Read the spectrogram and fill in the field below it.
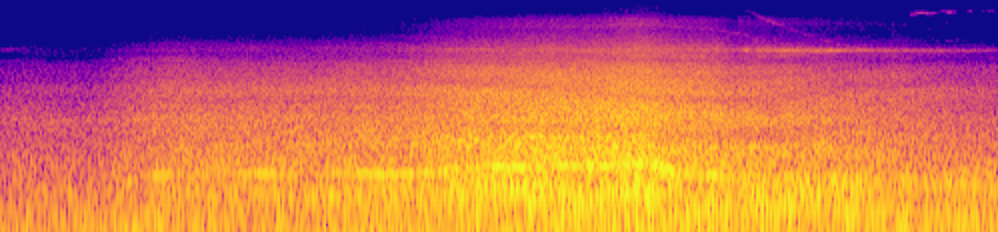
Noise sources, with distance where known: large-sounding engine, near

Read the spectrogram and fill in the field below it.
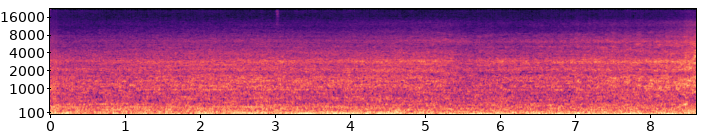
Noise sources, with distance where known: large-sounding engine

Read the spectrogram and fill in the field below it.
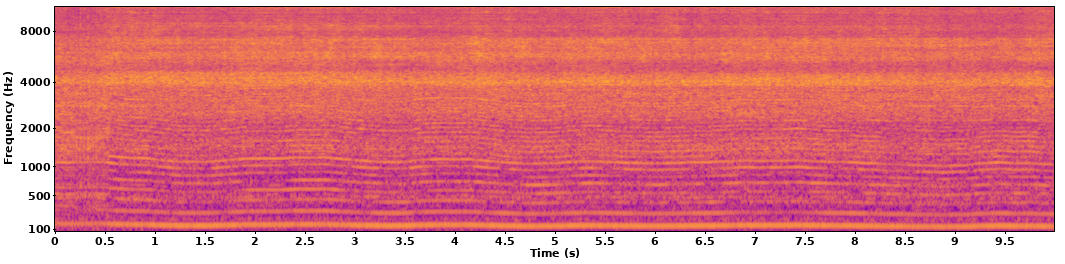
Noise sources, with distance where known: unidentified powered saw

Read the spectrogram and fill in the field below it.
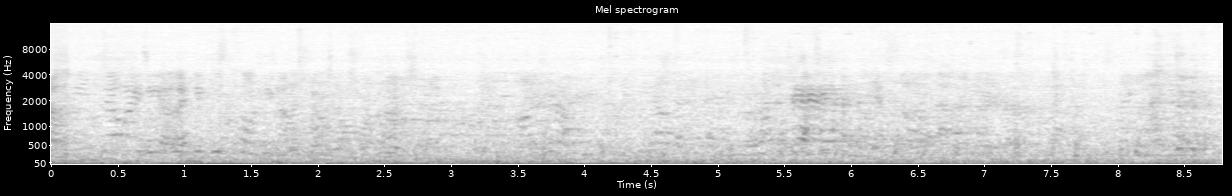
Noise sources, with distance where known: person or small group talking, near

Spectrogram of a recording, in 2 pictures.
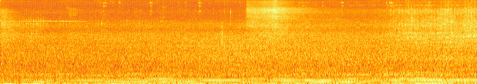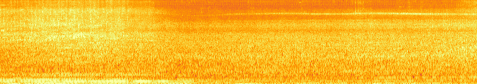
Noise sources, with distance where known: medium-sounding engine, near; large-sounding engine

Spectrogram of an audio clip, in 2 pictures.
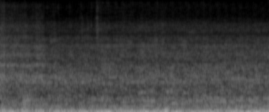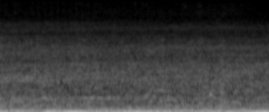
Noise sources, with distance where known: large-sounding engine, far; person or small group talking

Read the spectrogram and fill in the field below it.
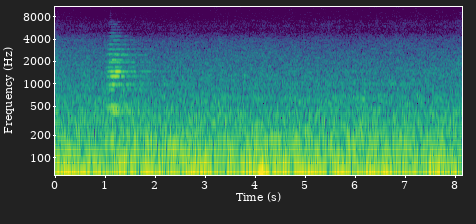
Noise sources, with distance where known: car horn, far

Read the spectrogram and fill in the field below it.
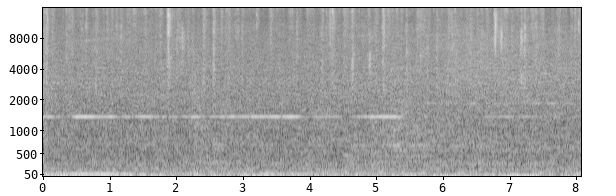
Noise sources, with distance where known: unidentified alert signal, far

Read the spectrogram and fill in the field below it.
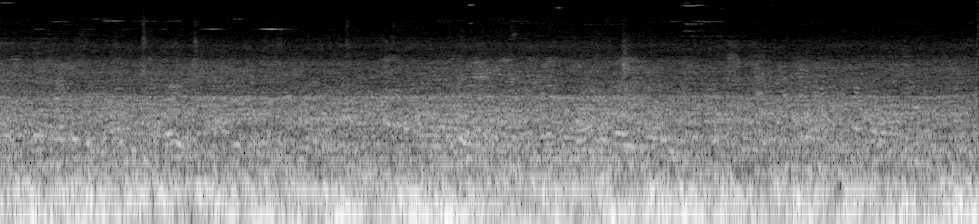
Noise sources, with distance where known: person or small group talking

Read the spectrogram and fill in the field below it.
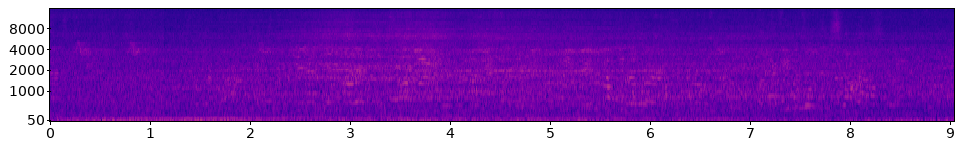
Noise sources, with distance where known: medium-sounding engine; person or small group talking, near

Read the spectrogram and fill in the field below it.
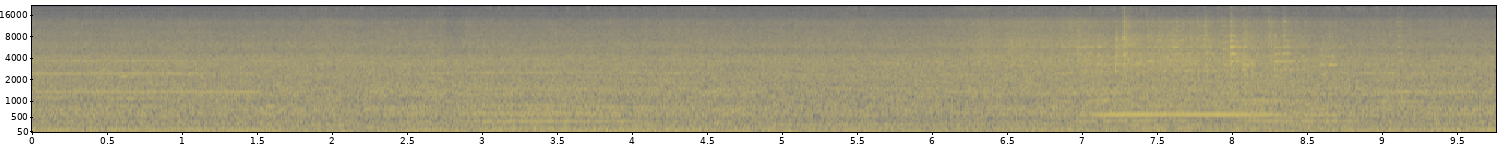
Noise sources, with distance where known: unidentified impact machinery

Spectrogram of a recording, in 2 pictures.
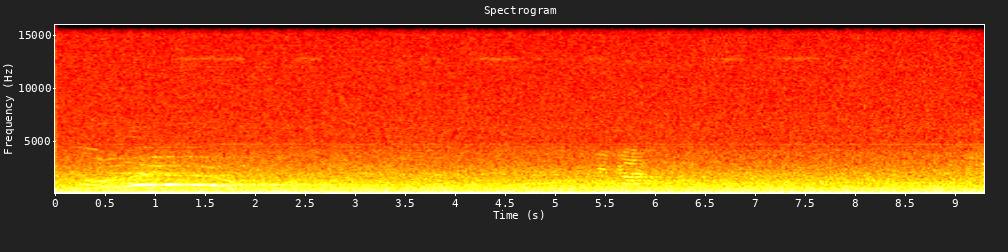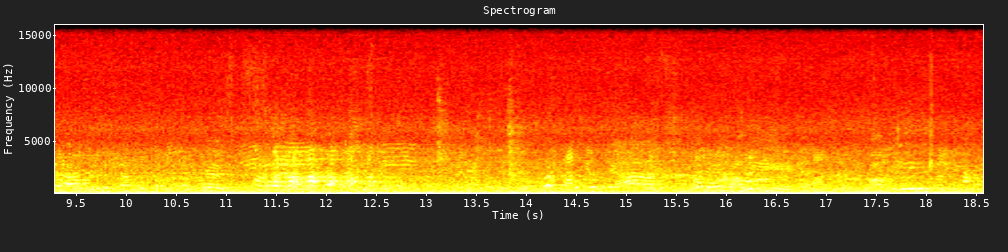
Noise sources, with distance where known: unidentified human voice

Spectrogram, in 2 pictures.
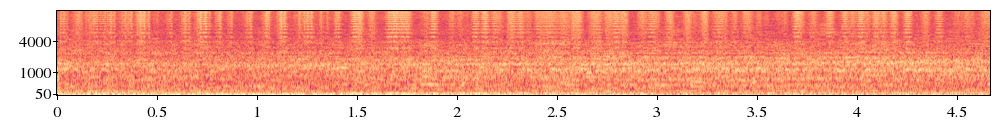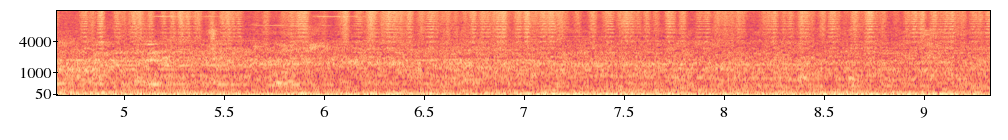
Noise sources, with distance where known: person or small group talking, far

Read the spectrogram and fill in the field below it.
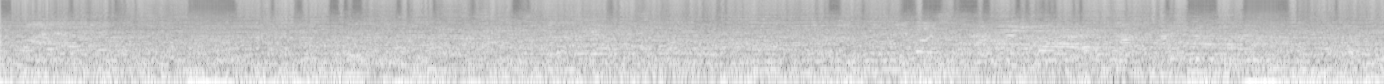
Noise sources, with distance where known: person or small group talking

